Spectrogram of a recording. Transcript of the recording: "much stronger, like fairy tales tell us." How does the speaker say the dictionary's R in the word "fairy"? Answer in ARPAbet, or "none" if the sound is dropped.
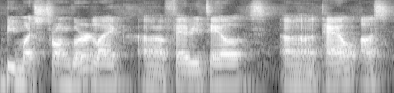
R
